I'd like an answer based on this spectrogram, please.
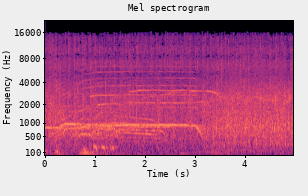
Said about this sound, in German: Gebt Ihnen vier nochmal einen richtig grossen Applaus.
